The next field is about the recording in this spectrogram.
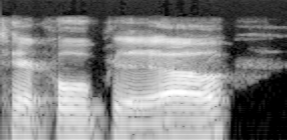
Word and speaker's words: Hercule Poirot: The latest Hercule Poirot uh, movie. Notice how I pronounced that correctly.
